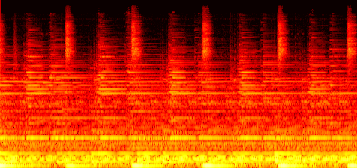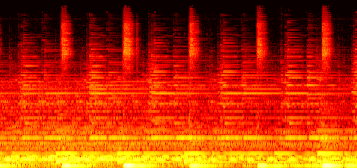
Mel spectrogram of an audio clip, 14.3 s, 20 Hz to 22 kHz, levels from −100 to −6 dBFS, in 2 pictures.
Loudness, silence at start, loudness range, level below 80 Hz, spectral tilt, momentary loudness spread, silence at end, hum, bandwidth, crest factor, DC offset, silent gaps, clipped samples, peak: -25 LUFS; 0 s; 3 LU; -30 dBFS; -7 dB/octave; 9 LU; 0 s; none; 13 kHz; 16 dB; under 0.1%; none; under 0.1%; -8 dBFS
